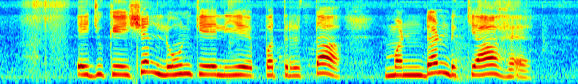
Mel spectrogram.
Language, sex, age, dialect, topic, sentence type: Hindi, male, 18-24, Marwari Dhudhari, banking, question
